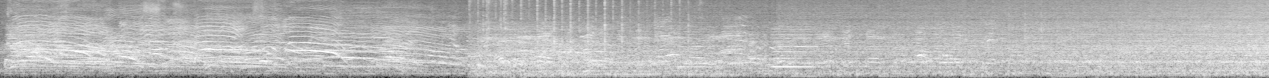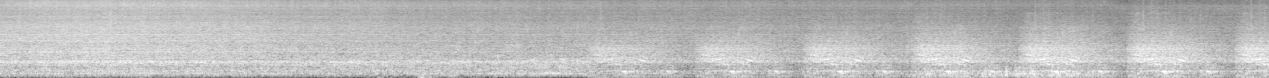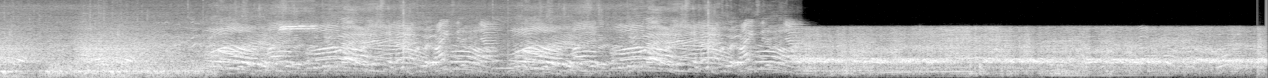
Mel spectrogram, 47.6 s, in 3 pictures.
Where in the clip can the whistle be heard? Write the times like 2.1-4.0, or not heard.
35.0-35.7.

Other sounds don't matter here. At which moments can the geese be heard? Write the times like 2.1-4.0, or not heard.
6.7-9.4, 27.2-29.6, 32.3-34.5.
